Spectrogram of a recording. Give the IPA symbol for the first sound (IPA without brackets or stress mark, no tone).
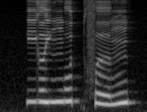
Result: j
